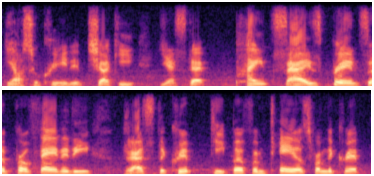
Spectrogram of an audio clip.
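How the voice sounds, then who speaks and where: A man's voice: fairly high pitch, measured pace, hardly any pauses, a bit bright, lo-fi sound. A man playing a theatrical, gleefully macabre horror show host, relishing punning, alliterative scripted narration. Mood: campy, admiring.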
